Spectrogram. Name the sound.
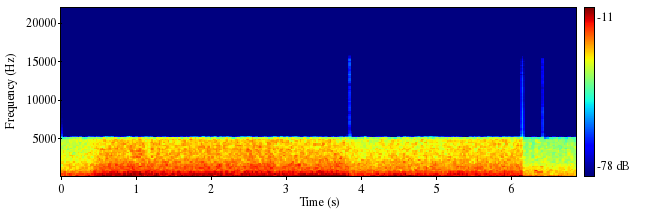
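wind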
